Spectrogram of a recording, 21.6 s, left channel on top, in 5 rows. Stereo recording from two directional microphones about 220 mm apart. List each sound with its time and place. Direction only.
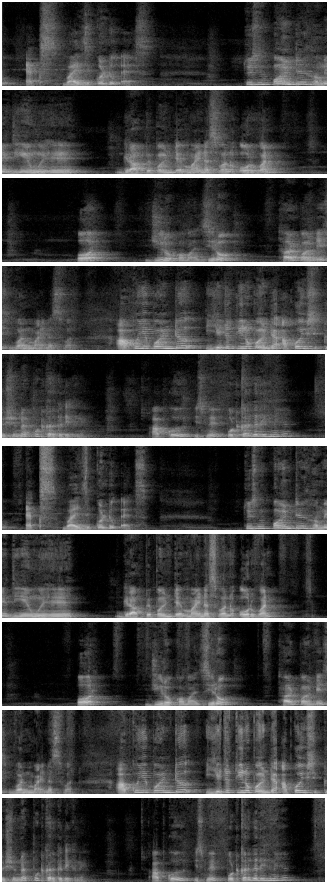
0.3 s speech: 40° right (ahead or behind)
3.2 s speech: 30° right (ahead or behind)
10.8 s speech: 35° right (ahead or behind)
19.3 s speech: 30° right (ahead or behind)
